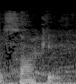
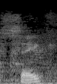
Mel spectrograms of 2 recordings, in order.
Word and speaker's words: sake: The sake. And notice I did not pronounce it sake. I pronounced it sake.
